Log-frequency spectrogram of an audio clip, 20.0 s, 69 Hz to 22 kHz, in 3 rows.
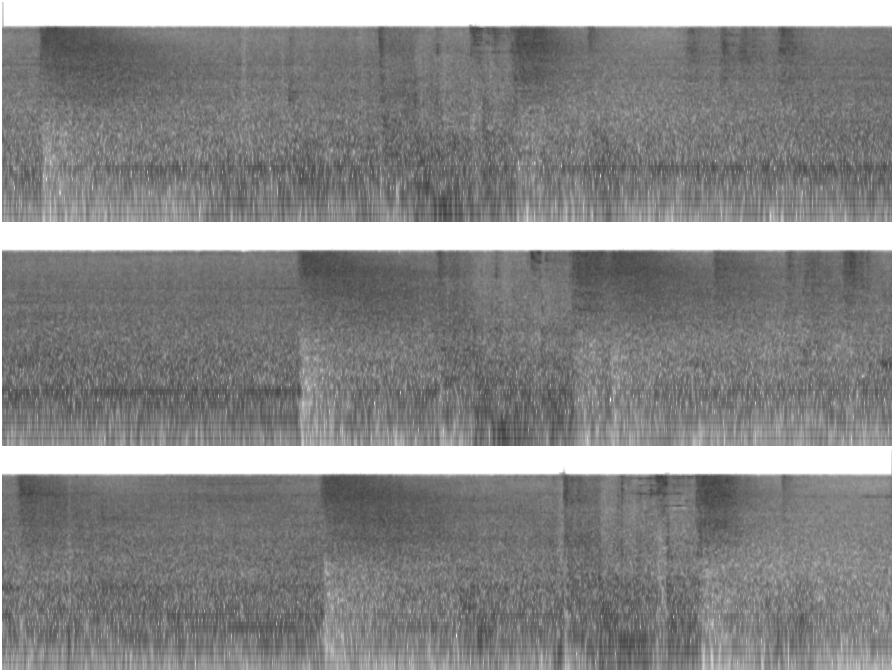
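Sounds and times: stamping press clatter: 2.1s - 4.6s, 15.8s - 19.4s.

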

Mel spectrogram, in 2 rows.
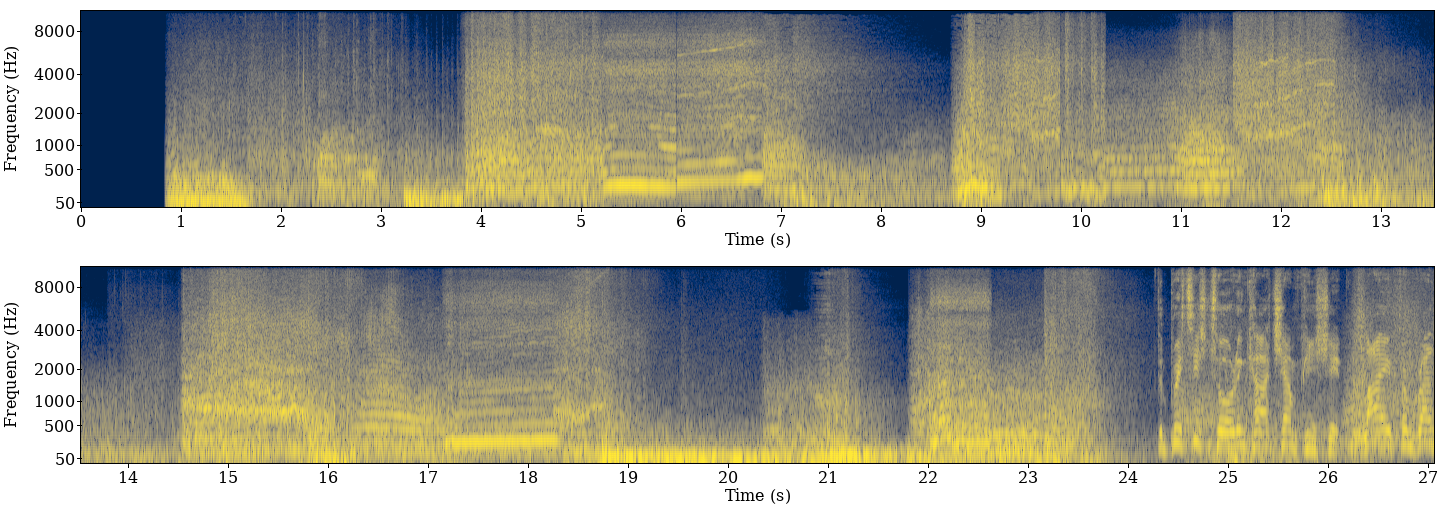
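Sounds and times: racing car engines revving: 0.9s - 12.7s, 14.6s - 19.1s, 21.8s - 27.0s.

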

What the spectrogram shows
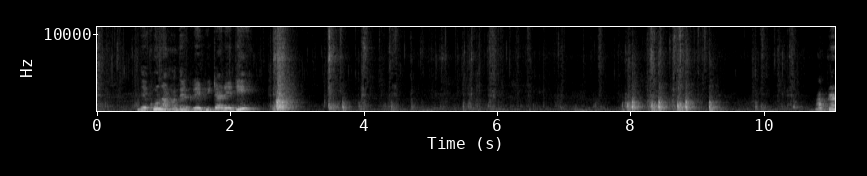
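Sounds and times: spoon tapping and scraping a pot: 7.3s - 10.6s.

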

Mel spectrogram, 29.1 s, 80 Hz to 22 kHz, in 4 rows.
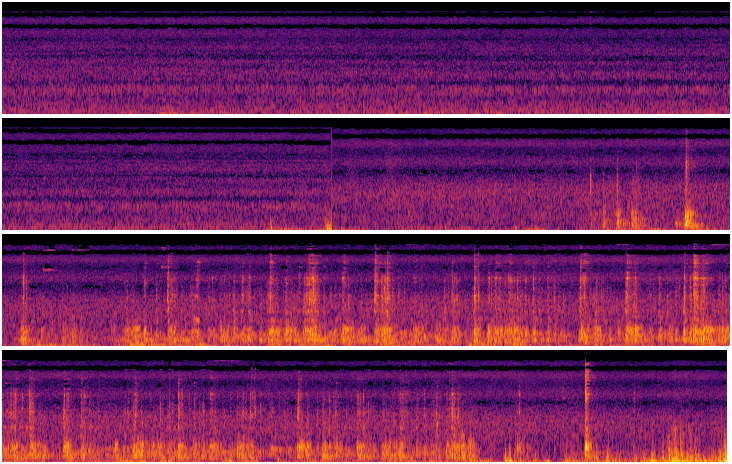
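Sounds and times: ratchet pawl clicking: 13.2s - 28.2s
iron gearing rattle: 13.2s - 28.4s.

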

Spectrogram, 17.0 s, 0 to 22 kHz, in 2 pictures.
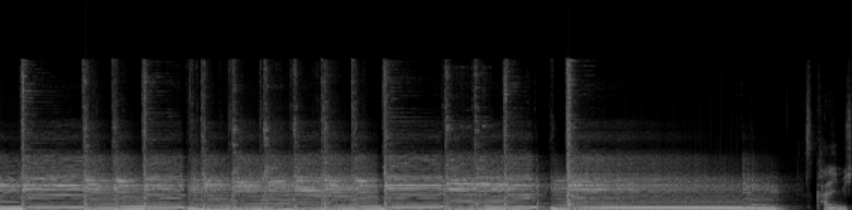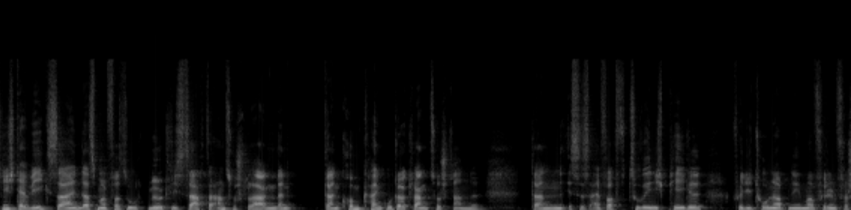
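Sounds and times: distorted electric guitar riff: 0.0s - 8.0s.

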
